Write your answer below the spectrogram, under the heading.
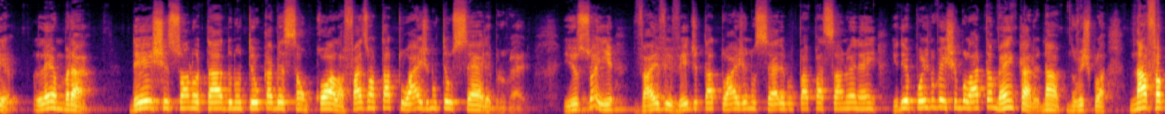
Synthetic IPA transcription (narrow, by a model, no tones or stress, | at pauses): lẽmbɾa̰ | d̪ejʃɐsɔanot̪ad̪ʊnʊt̪ewkabesɐ̃w̃kɔlɐfazũmɐt̪at̪uaʒẽj̃nʊt̪ewsɛɾebɾʊvɛ̰ʎʊ | isʊaivajvived͡ʒɪt̪at̪uaʒẽj̃nʊsɛɾebɾʊpɾɐpasanʊenẽj̃ | ɪd̪epojznʊ̃veʃt͡ʃibulaɾt̪ɐ̃bẽj̃kaɾɐnɐnʊveʃt͡ʃibulaɾ | nɐfa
